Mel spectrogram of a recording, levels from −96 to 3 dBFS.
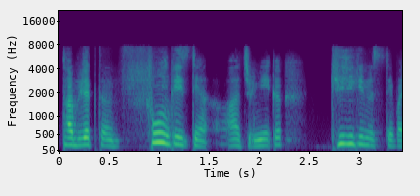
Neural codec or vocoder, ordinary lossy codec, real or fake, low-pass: codec, 16 kHz, 0.5 kbps, X-Codec, HuBERT features, trained on general audio; none; fake; none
